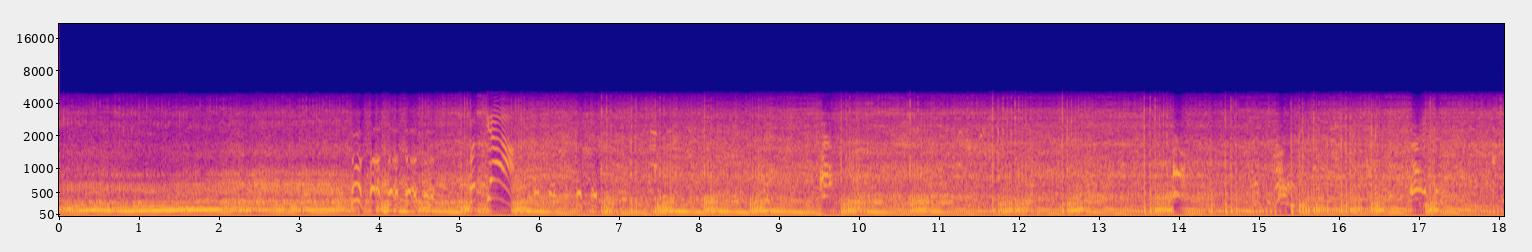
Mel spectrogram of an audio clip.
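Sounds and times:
motorcycle engine revving: 0.0s - 18.0s.

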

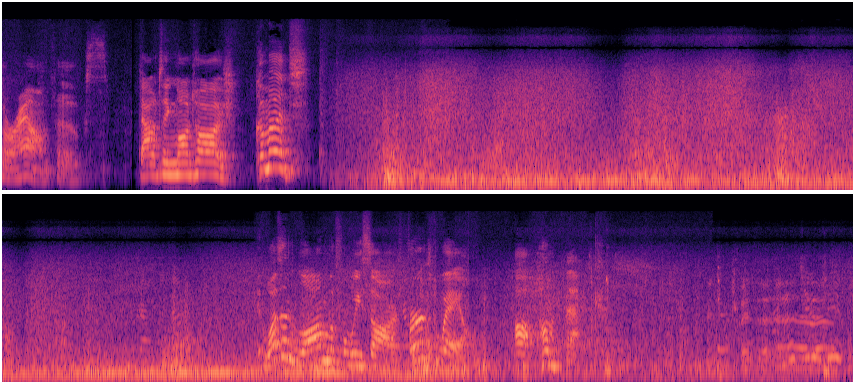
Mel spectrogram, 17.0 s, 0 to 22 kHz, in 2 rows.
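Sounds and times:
hull spray: 3.2s - 17.0s
boat engine drone: 3.3s - 17.0s.

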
